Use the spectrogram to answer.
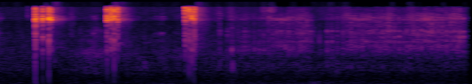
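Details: IFishband Clamber baitcasting reel: a few sharp loud clicks, then only faint fast ticking as the drag is tightened; owner suspects the thin pad between the clicker pieces wore down from slippage.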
